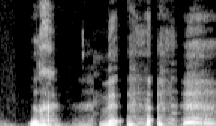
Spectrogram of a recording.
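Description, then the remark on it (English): A rough throat clearing bursts out, followed by several short voiced grunts and hums in quick succession, fairly loud. “excuse me, while I Tell clear my throat.”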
